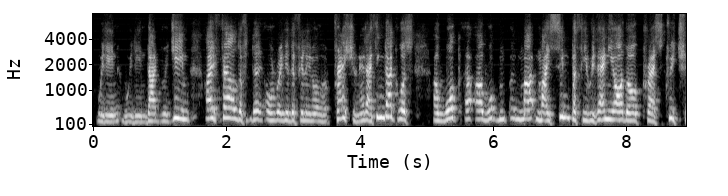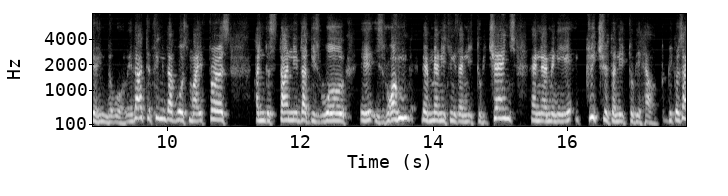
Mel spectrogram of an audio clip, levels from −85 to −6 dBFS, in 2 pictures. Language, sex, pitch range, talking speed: English, male, 185-235 Hz, 225 wpm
